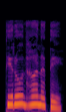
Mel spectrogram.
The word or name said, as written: ತಿರೋಧಾನತೆ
